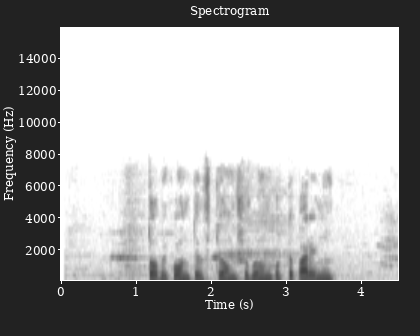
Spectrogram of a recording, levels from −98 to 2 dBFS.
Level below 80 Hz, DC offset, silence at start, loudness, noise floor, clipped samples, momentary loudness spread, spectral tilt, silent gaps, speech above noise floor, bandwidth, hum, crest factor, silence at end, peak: -74 dBFS; under 0.1%; 0.75 s; -34 LUFS; -72 dBFS; under 0.1%; 19 LU; -7 dB/octave; none; 40 dB; 7.6 kHz; none; 22 dB; 0.9 s; -14 dBFS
